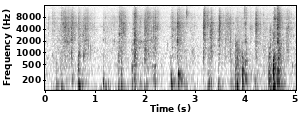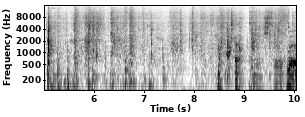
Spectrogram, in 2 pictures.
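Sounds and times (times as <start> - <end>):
footsteps and scuffs on floor: 0.0 - 10.0.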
